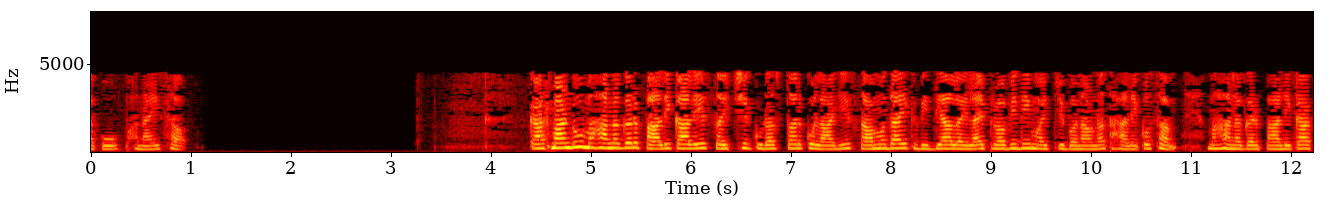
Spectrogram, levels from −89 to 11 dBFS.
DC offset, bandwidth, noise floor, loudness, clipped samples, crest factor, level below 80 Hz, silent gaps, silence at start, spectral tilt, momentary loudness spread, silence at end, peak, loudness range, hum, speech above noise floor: under 0.1%; 4.9 kHz; -75 dBFS; -25 LUFS; under 0.1%; 20 dB; -72 dBFS; none; 0 s; -9.5 dB/octave; 12 LU; 0 s; -6 dBFS; 14 LU; none; 50 dB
